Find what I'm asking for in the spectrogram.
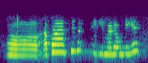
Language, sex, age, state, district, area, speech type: Odia, female, 45-60, Odisha, Sundergarh, rural, conversation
